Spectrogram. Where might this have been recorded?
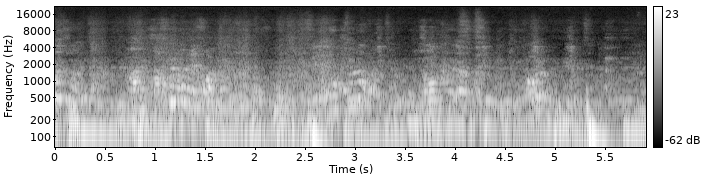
in a cafe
